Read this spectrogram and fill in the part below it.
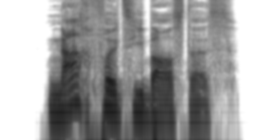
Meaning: strong/mixed nominative/accusative neuter singular superlative degree of nachvollziehbar
- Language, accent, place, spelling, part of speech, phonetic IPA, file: German, Germany, Berlin, nachvollziehbarstes, adjective, [ˈnaːxfɔlt͡siːbaːɐ̯stəs], De-nachvollziehbarstes.ogg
